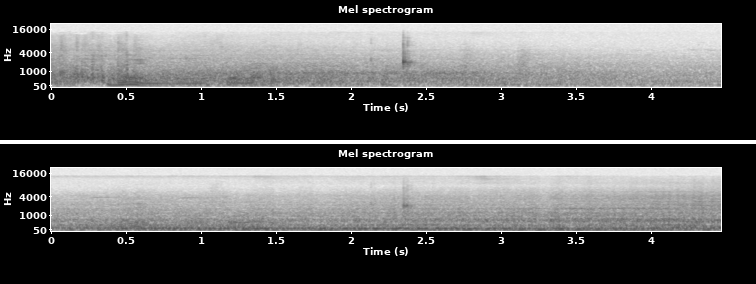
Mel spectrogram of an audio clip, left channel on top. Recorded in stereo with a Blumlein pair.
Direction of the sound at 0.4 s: 25° left.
